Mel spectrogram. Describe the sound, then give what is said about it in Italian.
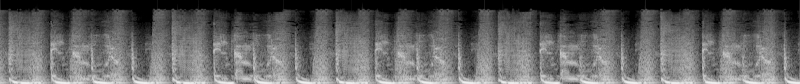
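Drum beats in march music, loud deep thumps struck in a steady, regular rhythm that repeats evenly throughout. “Attenzione ai colpi del tamburo.”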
